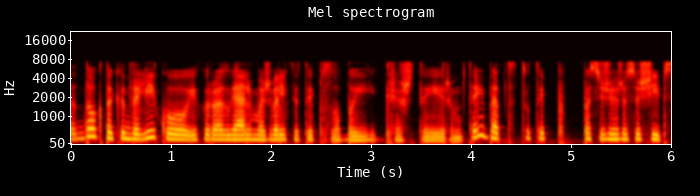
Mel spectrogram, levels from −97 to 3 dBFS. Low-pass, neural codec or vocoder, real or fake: 7.2 kHz; none; real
